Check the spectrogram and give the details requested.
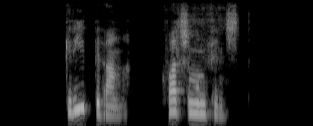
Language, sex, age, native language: Icelandic, female, 30-39, Norwegian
